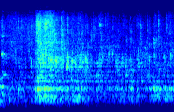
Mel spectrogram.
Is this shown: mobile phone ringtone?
no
